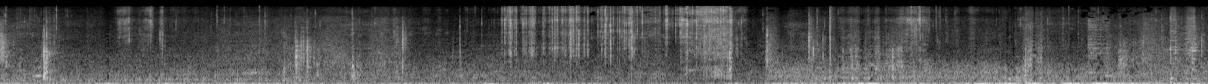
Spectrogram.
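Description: Dry papery onion skin crackling and tearing as an onion is peeled by hand, with scattered small crunches and clicks and a denser rustle in the middle.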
